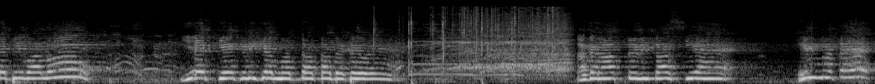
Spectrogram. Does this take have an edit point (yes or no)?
yes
